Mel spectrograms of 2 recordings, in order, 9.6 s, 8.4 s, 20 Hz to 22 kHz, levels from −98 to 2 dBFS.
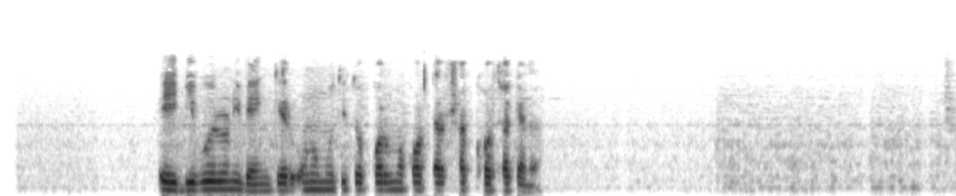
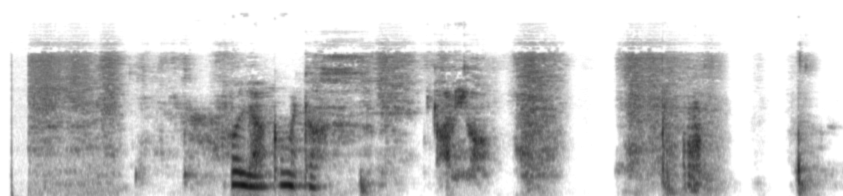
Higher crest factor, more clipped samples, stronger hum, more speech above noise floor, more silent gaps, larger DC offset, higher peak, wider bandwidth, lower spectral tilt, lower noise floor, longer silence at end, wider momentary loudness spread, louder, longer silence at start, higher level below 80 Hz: about the same, 20 dB vs 20 dB; neither; neither; first, 58 dB vs 32 dB; second, none vs 5.97-6.12 s, 7.43-7.49 s, 7.74-7.82 s; neither; second, -6 dBFS vs -2 dBFS; second, 6.6 kHz vs 9.2 kHz; first, -7.5 dB/octave vs -3 dB/octave; first, -78 dBFS vs -47 dBFS; first, 4.2 s vs 0.35 s; second, 8 LU vs 18 LU; about the same, -21 LUFS vs -19 LUFS; first, 1.6 s vs 0.3 s; about the same, -64 dBFS vs -62 dBFS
